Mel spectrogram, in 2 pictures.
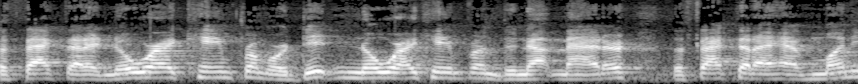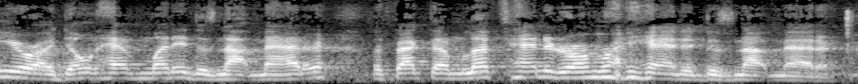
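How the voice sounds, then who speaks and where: A man's fairly high voice in an American accent, very fast with hardly any pauses and ordinary pitch variation, over noticeable background noise. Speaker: fitness trainer and event host. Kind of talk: panel discussion. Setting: live stream.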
